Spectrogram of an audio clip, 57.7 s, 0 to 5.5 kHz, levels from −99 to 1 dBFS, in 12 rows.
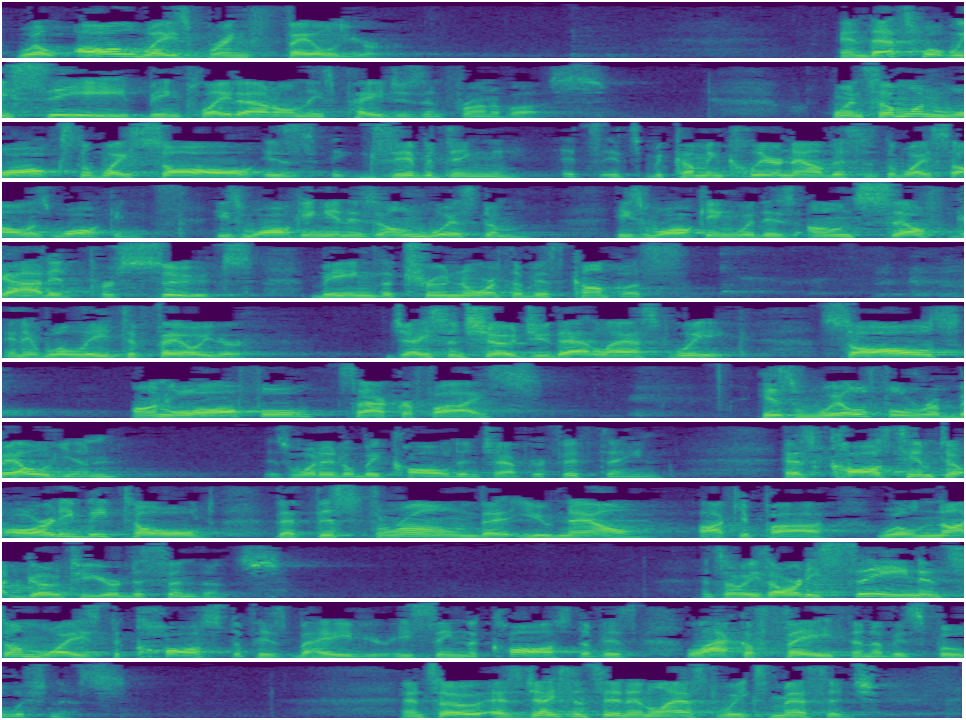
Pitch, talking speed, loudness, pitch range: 140 Hz, 145 wpm, -25 LUFS, 125-155 Hz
